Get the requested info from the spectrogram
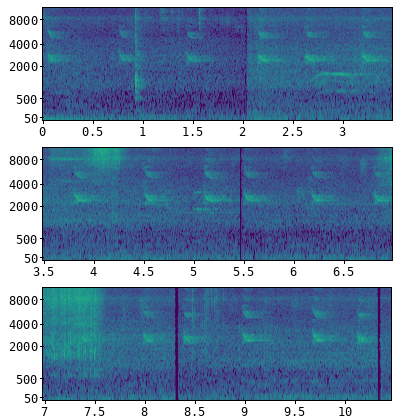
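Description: A small bird chirping steadily, the same short call repeated a little under twice a second, with two brief rustles about four and seven seconds in.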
